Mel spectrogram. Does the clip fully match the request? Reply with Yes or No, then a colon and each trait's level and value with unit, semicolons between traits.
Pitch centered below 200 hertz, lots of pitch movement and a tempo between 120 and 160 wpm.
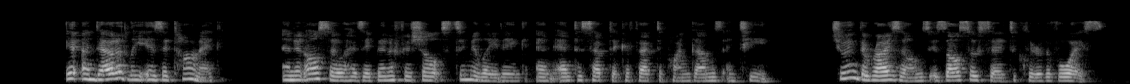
No: medium, 185 Hz; average, 3.2 semitones; average, 155 wpm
